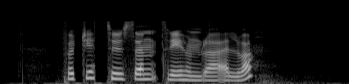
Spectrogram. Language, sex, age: Swedish, female, 19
